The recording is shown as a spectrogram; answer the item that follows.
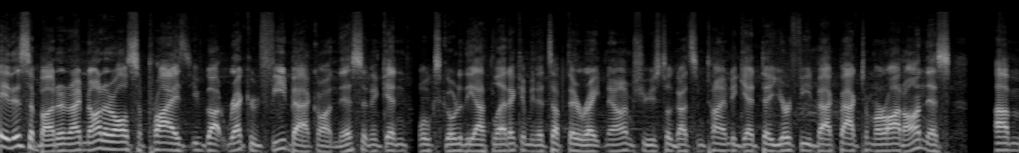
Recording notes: LIVE at Bar Canada at The D Hotel in Las Vegas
